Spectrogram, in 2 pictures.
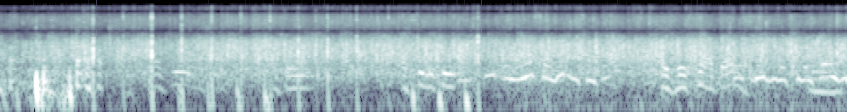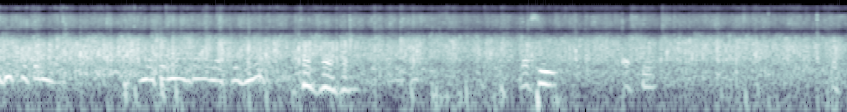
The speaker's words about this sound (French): Je crois que vous avez tellement bien applaudi que peut-être ça serait pas fini tellement vous avez bien applaudi, tellement on va survivre, tellement ils ont bien applaudi.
